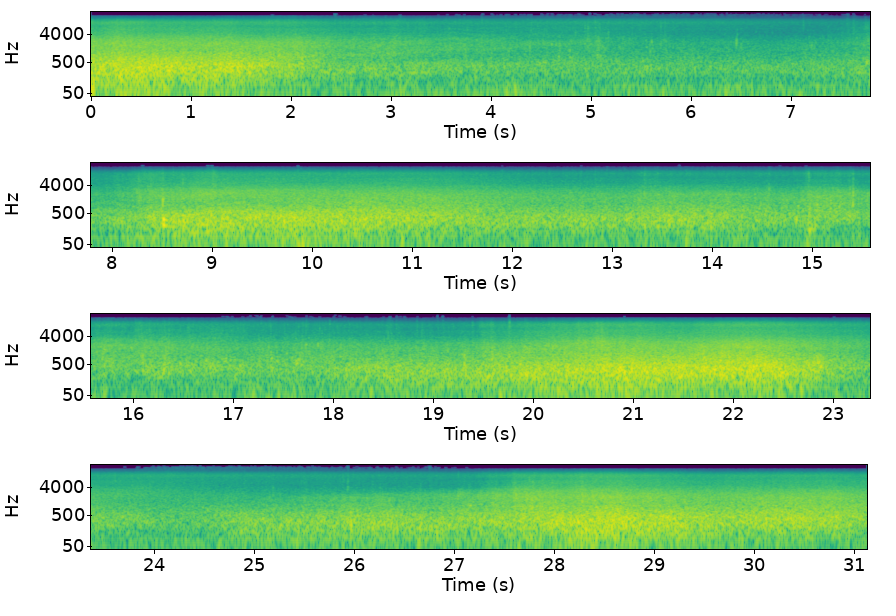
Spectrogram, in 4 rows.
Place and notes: Alghero Sassari, Italy - A Walk Along a Stormy Beach
I recorded this while walking in the water on a beach in Alghero. As you can hear in the first part of the recording, the water was a little cold
May 2005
